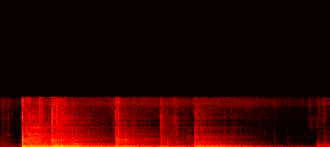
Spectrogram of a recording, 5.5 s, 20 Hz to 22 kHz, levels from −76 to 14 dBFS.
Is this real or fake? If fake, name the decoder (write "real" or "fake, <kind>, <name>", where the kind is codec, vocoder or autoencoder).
fake, vocoder, BigVGAN v2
